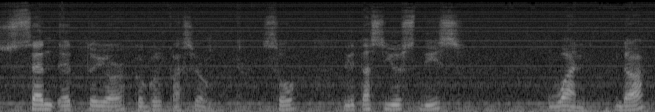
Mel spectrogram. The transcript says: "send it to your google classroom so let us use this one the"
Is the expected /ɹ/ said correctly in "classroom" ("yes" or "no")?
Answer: no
